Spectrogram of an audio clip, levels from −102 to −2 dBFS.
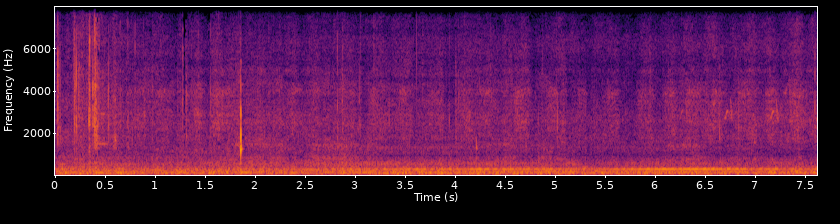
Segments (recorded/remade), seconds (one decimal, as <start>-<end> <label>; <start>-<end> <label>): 0.0-3.1 recorded; 3.1-4.1 remade; 4.1-7.6 recorded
